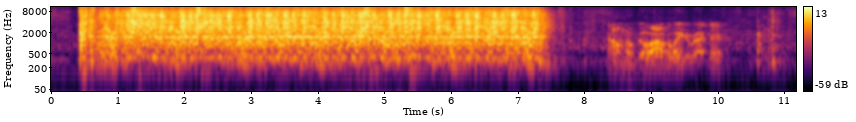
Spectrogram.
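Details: 1969 Mercury Cyclone after engine rebuild, first start attempt while ignition timing adjusted: about seven seconds of even, rapid starter cranking, roughly 3.5 beats a second, no catch; cranks but won't fire, cause unconfirmed.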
